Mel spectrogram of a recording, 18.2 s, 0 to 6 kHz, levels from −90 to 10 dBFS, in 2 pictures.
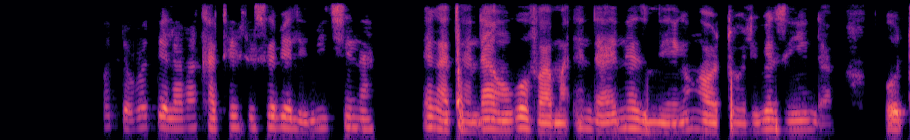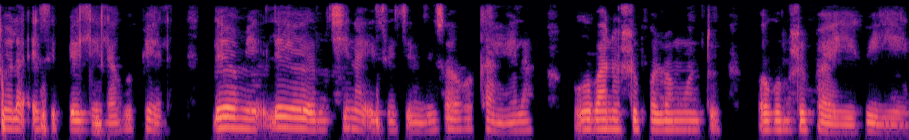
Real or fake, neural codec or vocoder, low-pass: real; none; 5.4 kHz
